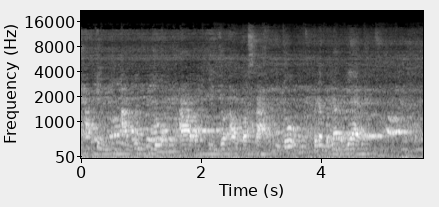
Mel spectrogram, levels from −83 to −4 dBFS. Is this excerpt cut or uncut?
uncut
